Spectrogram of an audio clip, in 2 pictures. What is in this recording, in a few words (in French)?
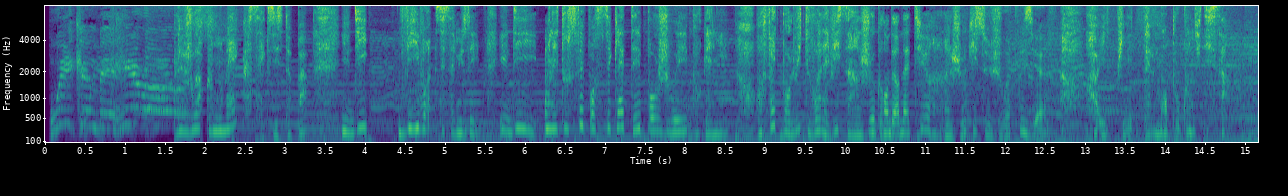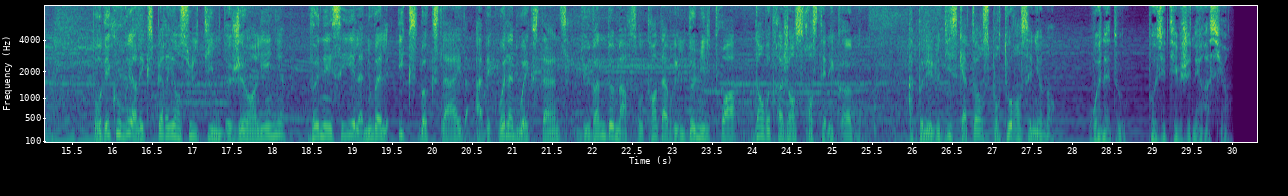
intimiste amoureuse, posee chuchotee; Wanadoo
